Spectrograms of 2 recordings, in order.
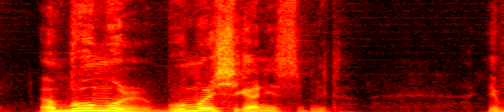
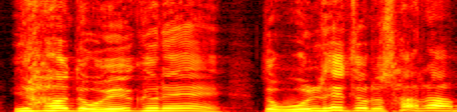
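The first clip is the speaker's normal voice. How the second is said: put-on loud, high, slow pleading as old friends; 8 semitones higher, 6 dB louder, slower than usual. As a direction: call him back to his old life, loudly. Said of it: "막 이러죠". (옛 친구들이 돌아오라고 크게 조르는 목소리)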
